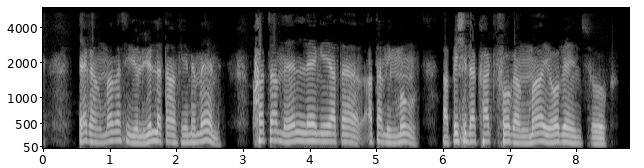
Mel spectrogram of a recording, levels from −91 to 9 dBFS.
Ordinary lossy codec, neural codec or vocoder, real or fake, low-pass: AAC, 24 kbps; none; real; 5.4 kHz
